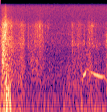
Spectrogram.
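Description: Low, steady rumbling noise on the camera's microphone, with a knock at the start.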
